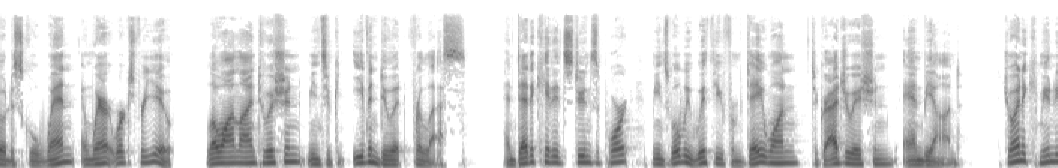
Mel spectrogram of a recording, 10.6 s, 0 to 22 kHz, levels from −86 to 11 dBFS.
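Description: No faults can be heard anywhere in the speech.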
